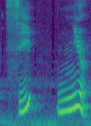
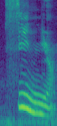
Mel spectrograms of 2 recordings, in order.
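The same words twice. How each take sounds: First: "Cygne" split in two, si, gne; syllable by syllable. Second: Said in the usual way. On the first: Shown as a demonstration. Teacher breaks "Cygne" down for learners, syllable by syllable. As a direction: say "Cygne" with a pause between si and gne. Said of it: "La syllabe si et la syllabe ñ". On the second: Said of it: "aussi composé de deux syllabes".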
